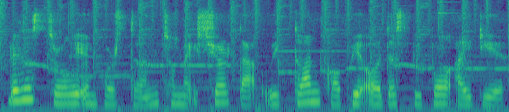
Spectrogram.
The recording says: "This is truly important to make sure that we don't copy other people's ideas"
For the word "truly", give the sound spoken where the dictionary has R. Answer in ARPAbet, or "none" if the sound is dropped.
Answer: none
